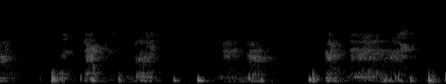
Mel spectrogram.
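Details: Chihuahua growling at a boy with a toy, captured on a webcam on August 13, 2011, in the afternoon; rough, noisy snarling bursts with breaks between them, swelling and fading repeatedly over about four seconds.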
